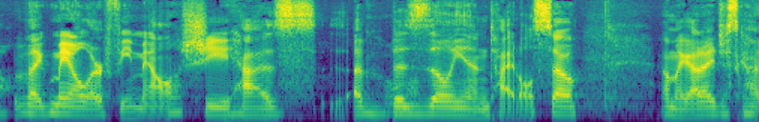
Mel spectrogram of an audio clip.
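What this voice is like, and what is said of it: Out of breath, panting speech. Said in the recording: “I worked myself out of breath with that.”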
